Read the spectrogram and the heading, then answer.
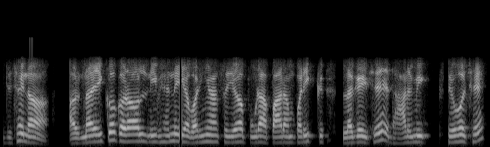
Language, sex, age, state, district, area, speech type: Maithili, male, 18-30, Bihar, Darbhanga, rural, conversation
